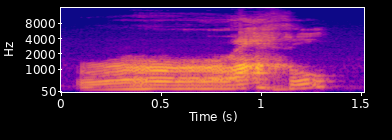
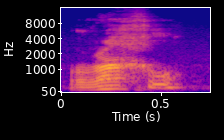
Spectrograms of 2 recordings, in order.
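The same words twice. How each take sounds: First: RACHEL with a long American growled R; exaggerated Chicago accent on the R; Chicagoan Rachel. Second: RACHEL with a quick European tapped R; short European r, throaty ch. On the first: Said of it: "a good Chicagoan Rachel". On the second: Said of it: "or a more European Rachel". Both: Shown as a demonstration.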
